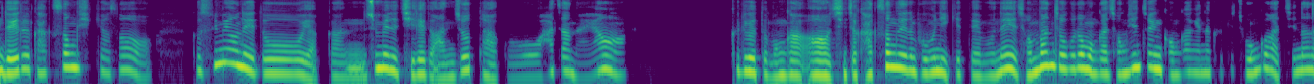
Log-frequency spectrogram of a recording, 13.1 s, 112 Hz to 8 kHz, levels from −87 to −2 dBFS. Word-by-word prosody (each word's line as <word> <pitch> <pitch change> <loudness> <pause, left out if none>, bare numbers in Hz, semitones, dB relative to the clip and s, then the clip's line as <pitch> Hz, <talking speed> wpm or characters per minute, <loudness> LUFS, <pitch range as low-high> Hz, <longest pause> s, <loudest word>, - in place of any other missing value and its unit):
뇌를 220 +3 +4
각성시켜서 220 - -4 0.4
그 235 - -9
수면에도 210 - +1
약간 165 - -8
수면의 250 +2 +5
질에도 190 -2 -2
안 160 +2 -7
좋다고 165 -6 -7
하잖아요. 205 0 -5 1.1
그리고 220 -1 +2
또 195 -2 -6
뭔가 180 +2 -2
어 185 -1 +1
진짜 185 +3 -3
각성되는 235 +7 +3
부분이 210 +1 +1
있기 195 +1 -7
때문에 185 +6 0
전반적으로 250 +5 +3
뭔가 200 -5 +2
정신적인 245 +7 +2
건강에는 205 +1 -8
그렇게 205 +2 -30
좋은 205 +1 -4
것 250 +1 -3
같지는 225 +3 -4
205 Hz, 335 characters per minute, -23 LUFS, 185-235 Hz, 1.1 s, 수면의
